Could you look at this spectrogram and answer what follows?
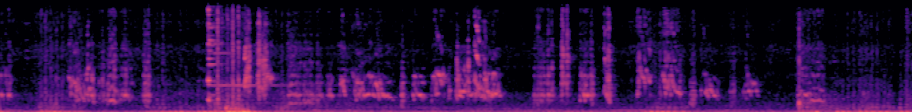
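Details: Chirping from pet budgerigars: soft, scratchy warbling and short chirps, broken by low thuds and knocks, probably birds moving around in the cage.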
